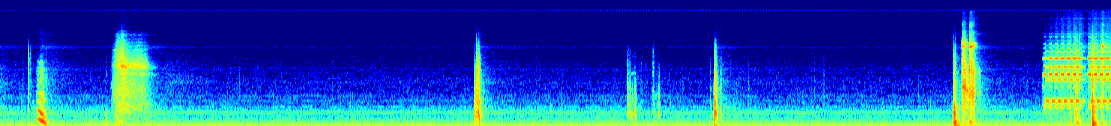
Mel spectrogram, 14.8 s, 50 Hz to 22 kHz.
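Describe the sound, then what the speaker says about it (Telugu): In a 1995 Telugu comedy scene, a telephone rings near the end in short, bright electronic bursts, preceded by several isolated clicks and soft sounds in an otherwise quiet room. "అల్లుడు ఫోన్ రా ఎత్తు"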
